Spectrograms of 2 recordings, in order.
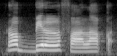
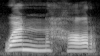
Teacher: Hukum ro itu ada rof tafhim dan pun ro tarkik. Ro tafhim, ro-nya dibaca tebal, yaitu ro berharokat fathah dan ro berharokat domah. Ro sukun huruf sebelumnya berharokat fathah dan domah.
